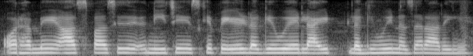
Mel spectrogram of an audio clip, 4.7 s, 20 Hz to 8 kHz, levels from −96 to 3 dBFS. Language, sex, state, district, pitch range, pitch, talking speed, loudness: Hindi, female, Madhya Pradesh, Bhopal, 205-215 Hz, 210 Hz, 190 wpm, -16 LUFS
